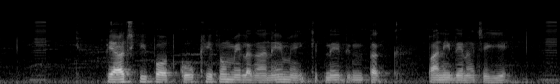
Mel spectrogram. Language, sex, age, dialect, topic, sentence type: Hindi, male, 18-24, Garhwali, agriculture, question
